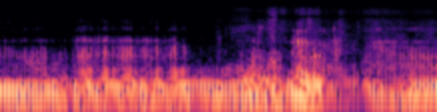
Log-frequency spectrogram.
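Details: Pet cat Eric purring during a close moment of affection; dense low rumble with rapid pulsing, a brief break and rustle midway before the steady purr resumes.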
